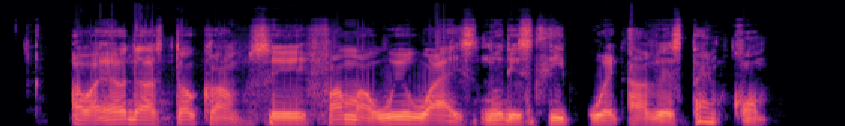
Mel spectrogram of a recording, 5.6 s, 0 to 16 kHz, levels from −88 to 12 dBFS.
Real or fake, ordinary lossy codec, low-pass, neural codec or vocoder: real; none; 14.4 kHz; none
